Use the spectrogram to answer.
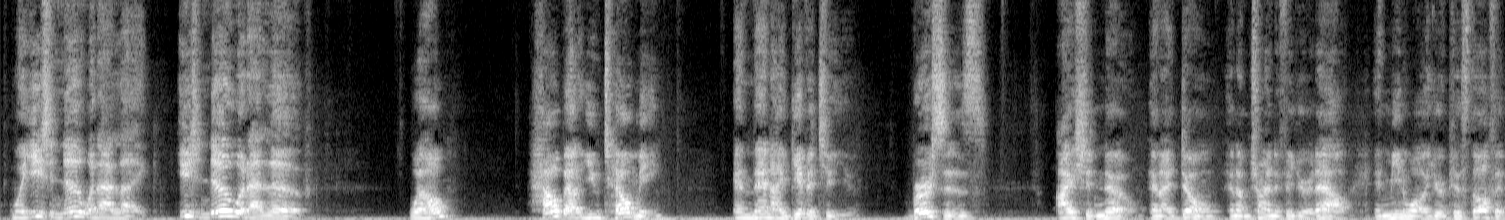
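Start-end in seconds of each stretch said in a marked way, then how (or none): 0.2-3.1 snooty, stuck-up, snotty put-on woman's voice. Speaker imitates women he runs into, in a put-on snotty woman voice. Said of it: "That's my snotty woman voice".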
